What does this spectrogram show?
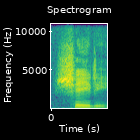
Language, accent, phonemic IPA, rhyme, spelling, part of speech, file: English, US, /ˈʃeɪdi/, -eɪdi, shady, adjective, En-us-shady.ogg
- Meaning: 1. Abounding in shades 2. Causing shade 3. Overspread with shade; sheltered from the glare of light or sultry heat 4. Not trustworthy; disreputable 5. Mean, cruel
